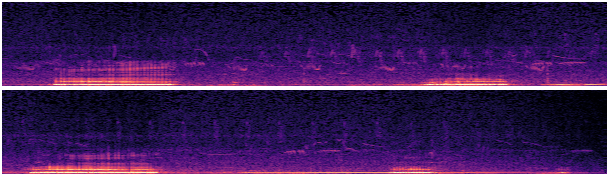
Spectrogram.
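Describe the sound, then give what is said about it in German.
A buffalo in the savanna gives four deep, rough, grunting calls separated by pauses, the last one shortest, with a quieter tonal call between them. “Und wenn man die Ohren offen hält, dann hört man vielleicht auch den Büffel selbst.”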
